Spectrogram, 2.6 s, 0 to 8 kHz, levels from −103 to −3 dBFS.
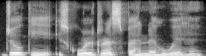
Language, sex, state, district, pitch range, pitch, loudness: Hindi, female, Uttar Pradesh, Lucknow, 200-225 Hz, 220 Hz, -13 LUFS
